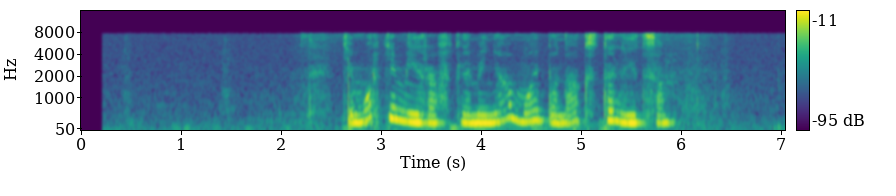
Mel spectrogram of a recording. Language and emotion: Russian, neutral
